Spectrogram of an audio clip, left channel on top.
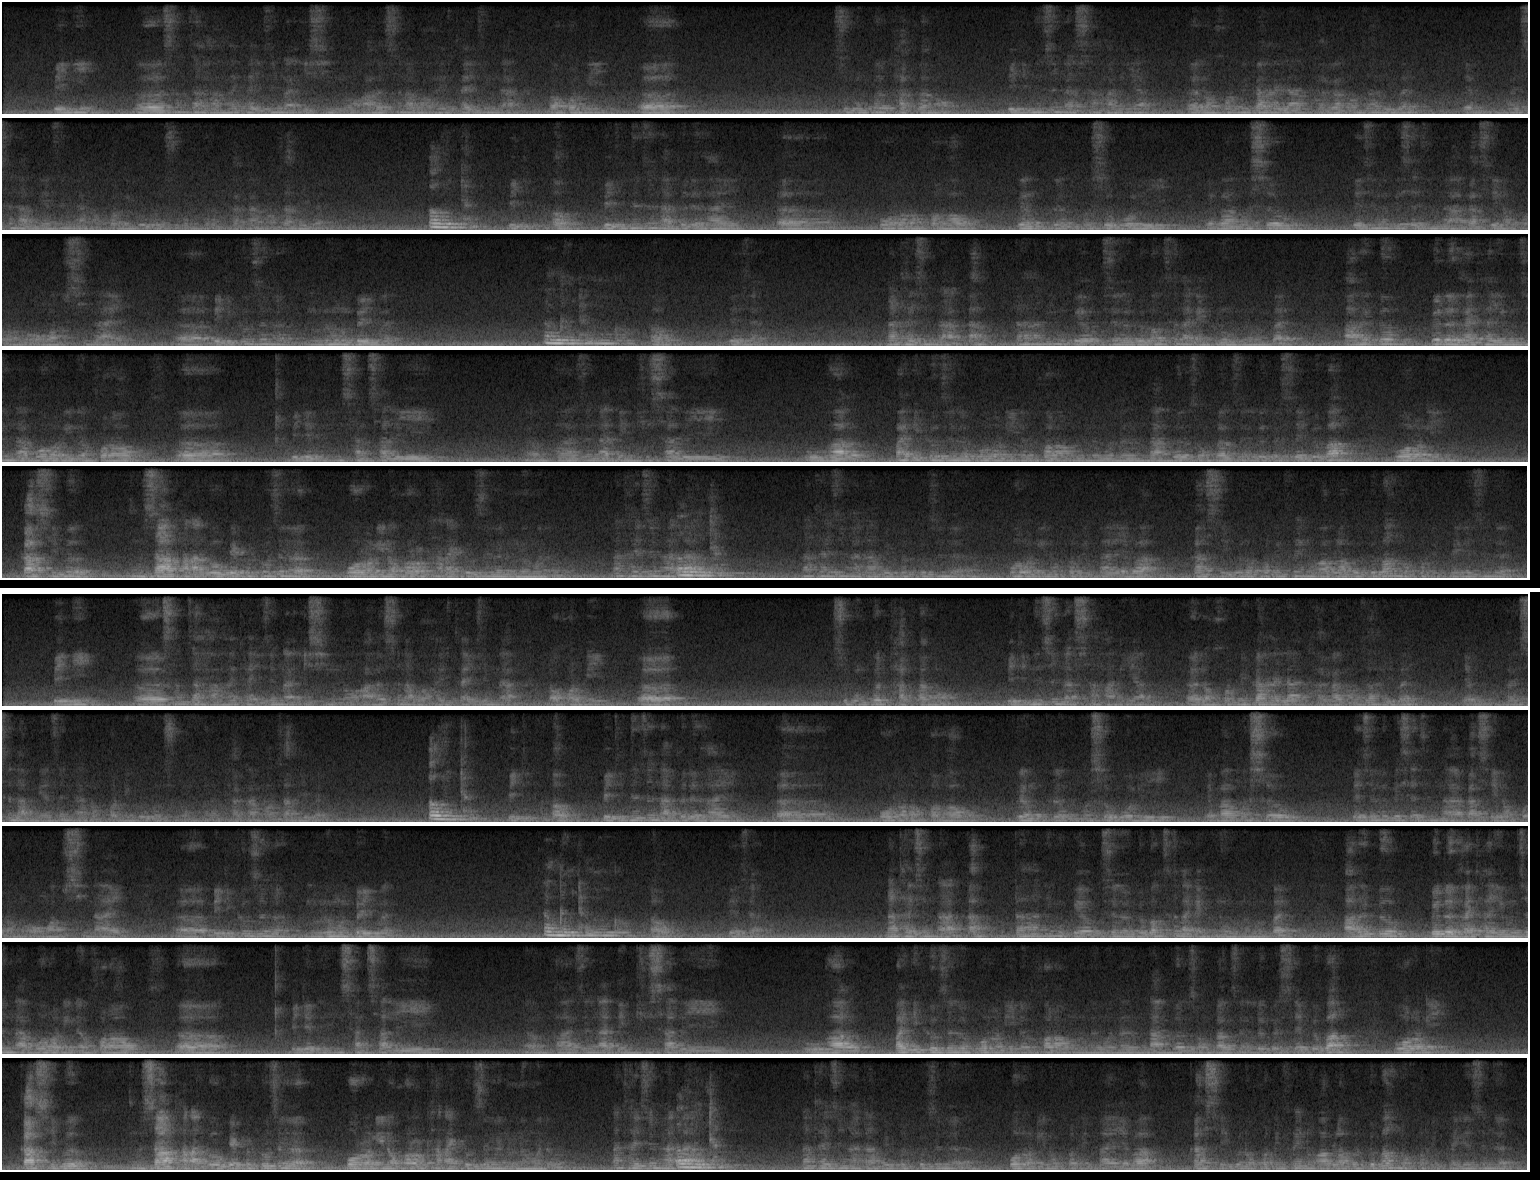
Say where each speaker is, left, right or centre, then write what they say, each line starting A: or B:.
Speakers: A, on the right (about 85°); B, on the right (about 60°).
A: बेनि सानजाहाहाय थायो जोंना इसिं न' आरो सोनाबहाहाय थायो जोंना न'खरनि ओ सुबुंफोर थाग्रा न' बिदिनो जोंना साहानिया न'खरनि गाहायला थाग्रा न' जाहैबाय ओमफ्राय सोनाबनिया जोंना न'खरनि गुबुन सुबुंफोरा थाग्रा न' जाहैबाय।
B: औ नोंथां।
A: बिदि औ बिदिनो जोंना गोदोहाय ओ बर' न'खराव ग्रोम ग्रोम मोसौ गलि एबा मोसौ बेजों लोगोसे जोंना गासै न'खरावनो अमा फिसिनाय ओ बिदिखौ जोङो नुनो मोनबोयोमोन।
B: औ नों थां नंगौ।
A: औ बेजों नाथाय जोंना दा दानि मुगायाव जोङो गोबां सोलायनायखौ नुुबोनो मोनबाय आरो गोदोहाय थायोमोन जोंना बर'नि न'खराव ओ बिदिनो हिसानसालि ओम ओमफ्राय जोंना दिंखिसालि उहाल बायदिखौ जोङो बर'नि न'खराव नुनो मोनो नांगोल जुंगालजों लोगोसे गोबां बर'नि गासैबो जा थानांगौ बेफोरखौ जोङो बर'नि न'खराव थानायखौ जोङो नुनो नुनो मोनोमोन। नाथाय जोंहा
B: औ
A: दा
B: नोंथां
A: नाथाय जोंहा दा बेफोरखौ जोङो बर'नि न'खरनिफ्राय एबा गासैबो न'खरनिफ्राय नङाब्लाबो गोबां न'खरनिफ्रायनो जोङो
